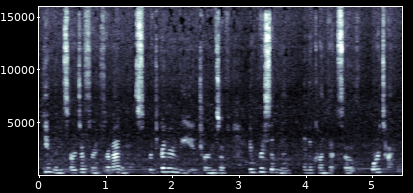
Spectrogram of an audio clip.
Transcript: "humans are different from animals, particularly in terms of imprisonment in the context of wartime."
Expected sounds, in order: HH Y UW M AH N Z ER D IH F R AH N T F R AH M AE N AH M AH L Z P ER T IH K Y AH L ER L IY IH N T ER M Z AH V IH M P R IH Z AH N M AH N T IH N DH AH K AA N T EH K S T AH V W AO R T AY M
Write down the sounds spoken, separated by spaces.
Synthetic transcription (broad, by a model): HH Y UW M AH N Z ER D IH F R AH N T F R AH M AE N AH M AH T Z P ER T IH K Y L ER L IY IH N T ER M Z AH V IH M P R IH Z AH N M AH N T IH N DH AH K AA N T EH K S T AH V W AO R T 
